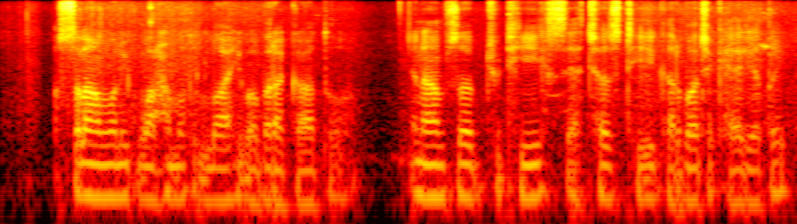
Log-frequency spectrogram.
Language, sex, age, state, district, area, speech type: Kashmiri, male, 18-30, Jammu and Kashmir, Kulgam, rural, spontaneous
